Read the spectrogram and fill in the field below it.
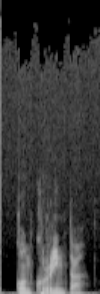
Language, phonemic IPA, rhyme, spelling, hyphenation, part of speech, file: Esperanto, /kon.kuˈrin.ta/, -inta, konkurinta, kon‧ku‧rin‧ta, adjective, Eo-konkurinta.ogg
- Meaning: singular past active participle of konkuri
